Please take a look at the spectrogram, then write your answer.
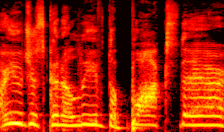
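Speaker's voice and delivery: very high, very loud, shrill accusing scream. Telling of a woman who pulled up about a box, the speaker is imitating a woman screaming. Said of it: "starts screaming at me".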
